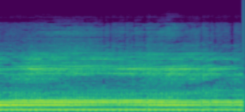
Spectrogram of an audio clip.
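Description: Lightsaber sound effect: the blade's steady electric hum, a low drone of several held tones.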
